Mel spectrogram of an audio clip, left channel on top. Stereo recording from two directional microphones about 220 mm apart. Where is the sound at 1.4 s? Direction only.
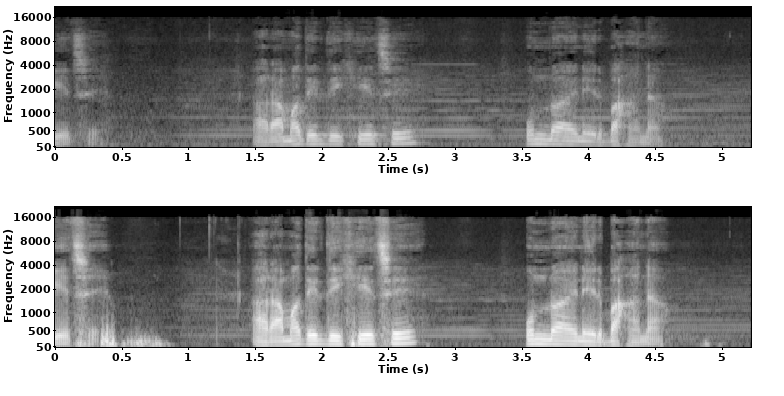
45° right (ahead or behind).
